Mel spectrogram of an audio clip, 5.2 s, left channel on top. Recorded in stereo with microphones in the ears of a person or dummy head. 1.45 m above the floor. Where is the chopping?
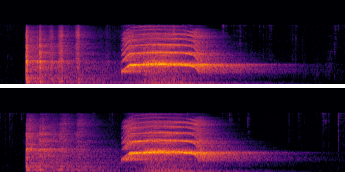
65° left (ahead or behind), 0.7 m.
